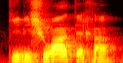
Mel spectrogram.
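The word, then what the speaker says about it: כִּי לִישׁוּעָתְךָ: Alors que le deuxième, kilishuatecha, c'est en ton salut que nous espérons tout le jour. Et là, l'accent tonique n'est pas sur le tav, parce que le tav, il y a un shva. Et il n'y a jamais d'accent tonique au niveau d'une lettre voyellée d'un shva.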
